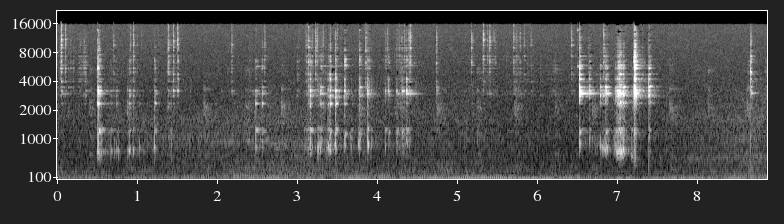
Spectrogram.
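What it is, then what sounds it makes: Gold-plated metal lamp, tapped. Fingertips tap the lid and embossed body of a small, ornate, hollow gold-plated metal genie lamp on a pedestal base. Sharp, bright metallic clinks ring briefly over a low steady background hum, with clusters of taps around the middle and the loudest near the end.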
